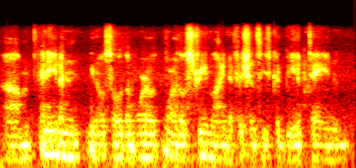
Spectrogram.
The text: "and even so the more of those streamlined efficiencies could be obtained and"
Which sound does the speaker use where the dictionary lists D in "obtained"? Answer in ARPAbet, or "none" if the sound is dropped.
D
